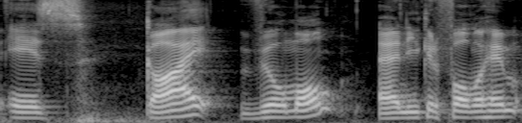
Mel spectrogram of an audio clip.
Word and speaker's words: Williment: Did I pronounce your last name right? It's Williment.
